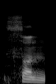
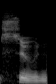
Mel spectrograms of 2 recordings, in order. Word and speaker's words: Sun: anticipating it to play sun wukan or is it soon sorry I said Sun they they pronounced his name soon in the game so we're going to use soon everyone else keeps calling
